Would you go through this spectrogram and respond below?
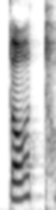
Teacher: त थ जो होता है वो अघोष वर्ण होता है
